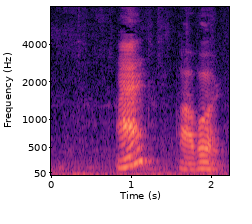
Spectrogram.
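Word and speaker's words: hour: जैसे for example an आवर, एच यहाँ पर साइलेंट हो रहा है, ये साइलेंट हो रहा है एच, इसलिए यहाँ पर एंड का यूज करेंगे।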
